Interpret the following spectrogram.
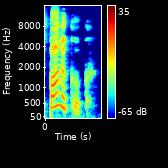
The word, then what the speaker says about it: pannenkoek: Oh, that's true, but everybody pronounces his name incorrectly. People keep like having like a weird pronunciation. It's pannenkoek, if you want to.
